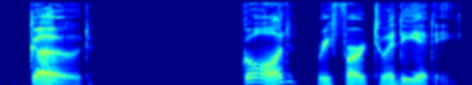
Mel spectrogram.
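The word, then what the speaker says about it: gōd: So when an Anglo-Saxon scribe spelled the word G-O-D, it could be pronounced as either God or Goad.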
